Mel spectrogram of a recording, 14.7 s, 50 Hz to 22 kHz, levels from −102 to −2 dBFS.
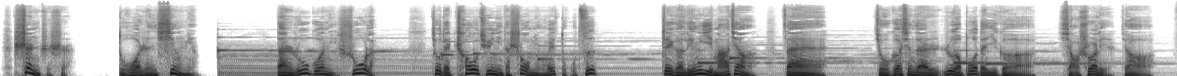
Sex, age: male, 20-39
